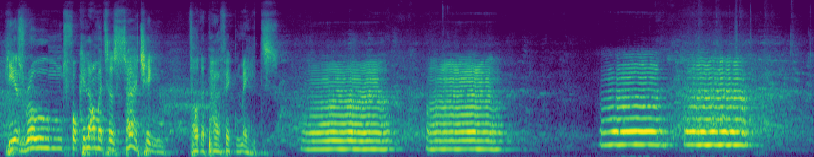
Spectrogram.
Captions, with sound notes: “He has roamed for kilometers searching” “for the perfect mate.” *sound of a vuvuzela* *sound of a vuvuzela*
